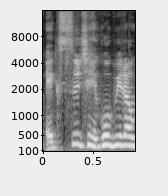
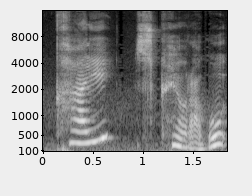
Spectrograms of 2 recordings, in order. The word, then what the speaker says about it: 카이 스퀘어: 여기에 뭐 x제곱이라고 읽으시면 안 돼요. 카이 스퀘어라고 읽어주셔야 돼요.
